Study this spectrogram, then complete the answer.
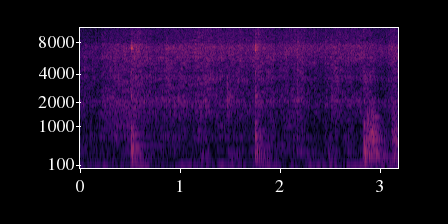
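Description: Garlic and ginger fry in white cooking oil with a soft, continuous sizzle and two brief taps of a stirring spoon, quiet and close with no talking.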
